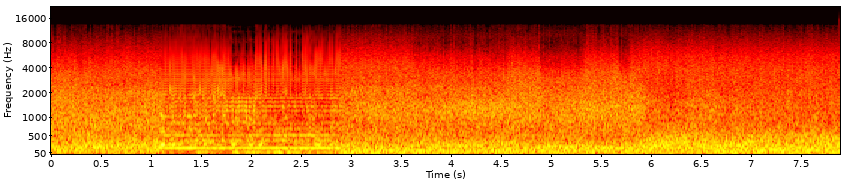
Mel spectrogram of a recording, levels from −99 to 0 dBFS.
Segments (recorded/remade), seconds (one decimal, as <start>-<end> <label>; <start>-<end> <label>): 0.0-1.1 recorded; 1.1-2.9 remade; 2.9-7.9 recorded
